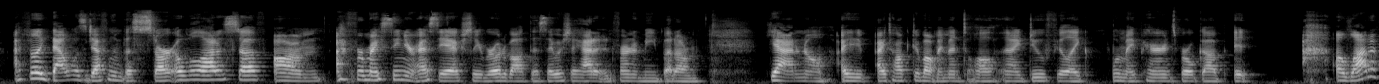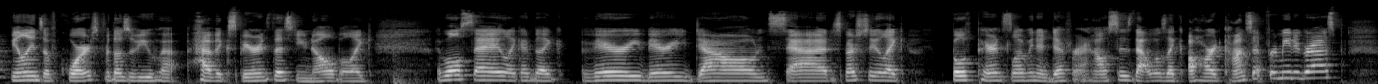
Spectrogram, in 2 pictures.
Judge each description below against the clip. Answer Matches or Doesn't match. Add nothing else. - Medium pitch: Matches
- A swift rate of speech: Matches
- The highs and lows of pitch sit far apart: Doesn't match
